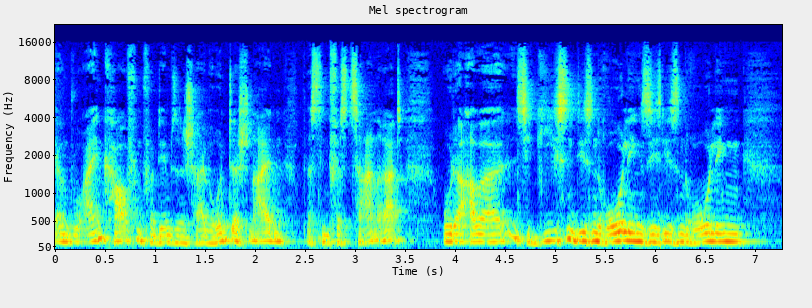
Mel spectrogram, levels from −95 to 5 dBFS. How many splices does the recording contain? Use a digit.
2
